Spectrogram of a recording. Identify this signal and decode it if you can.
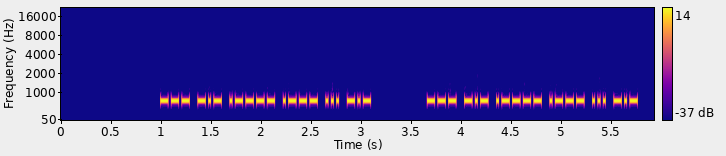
Morse code, heard as a keyed tone, about 46 wpm, 700 Hz. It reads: OK1JSK OK1JSK
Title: DXCC-100 Call Signs - 6 Characters - Repeated 2x - 45wpm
